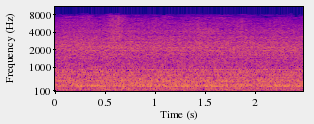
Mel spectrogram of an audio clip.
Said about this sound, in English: Anyway, this bus is a freeway flyer, they call them. And basically is they get on the freeway and they go. So yeah, they don't take service streets. Some of them do, but if they do, they're really short routes for service streets.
